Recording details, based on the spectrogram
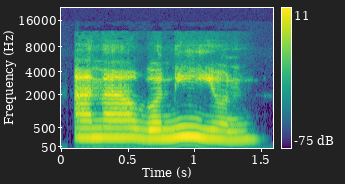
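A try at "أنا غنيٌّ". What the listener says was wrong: Panjang dikit. panjang.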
